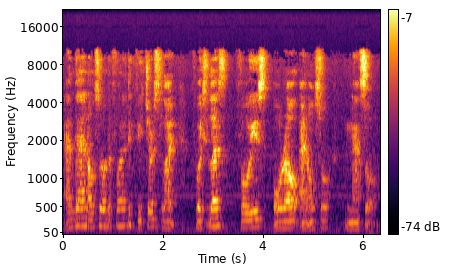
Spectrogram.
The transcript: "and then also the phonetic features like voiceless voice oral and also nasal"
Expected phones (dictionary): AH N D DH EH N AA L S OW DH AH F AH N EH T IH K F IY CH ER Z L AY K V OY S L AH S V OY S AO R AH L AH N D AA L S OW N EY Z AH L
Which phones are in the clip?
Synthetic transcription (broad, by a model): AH N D EH N AA L S OW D AH F AH N EH T IH K F IY CH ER S L AY K F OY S L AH S F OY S AO R AH L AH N AA L S OW N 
